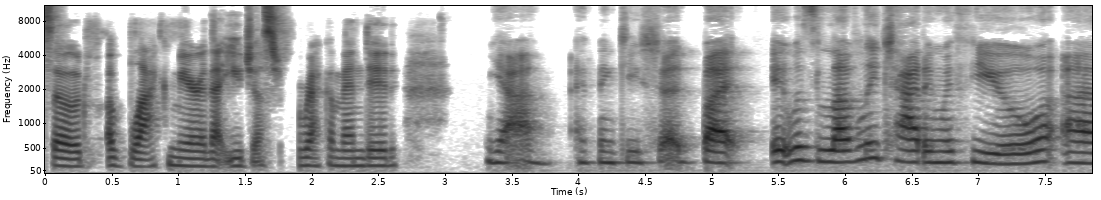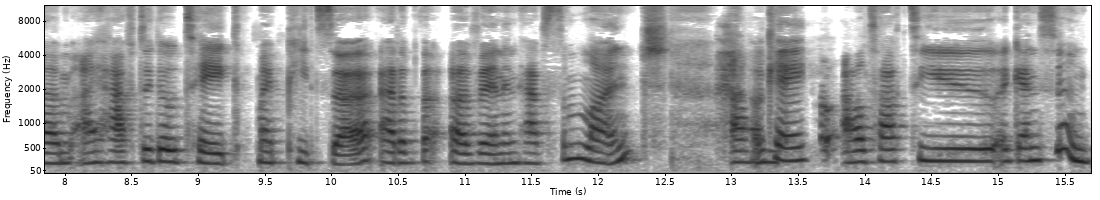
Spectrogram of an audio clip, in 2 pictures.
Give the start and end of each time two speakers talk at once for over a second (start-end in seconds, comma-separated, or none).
none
